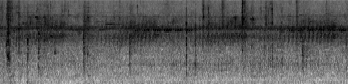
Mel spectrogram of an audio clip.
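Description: Steady high-pitched insect chirring, with scattered light clicks and taps over it.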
